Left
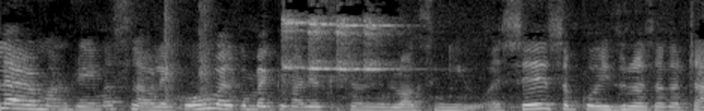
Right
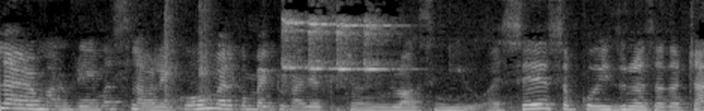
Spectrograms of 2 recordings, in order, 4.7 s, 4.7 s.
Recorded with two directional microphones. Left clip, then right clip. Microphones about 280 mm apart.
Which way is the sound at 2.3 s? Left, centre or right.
Centre.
